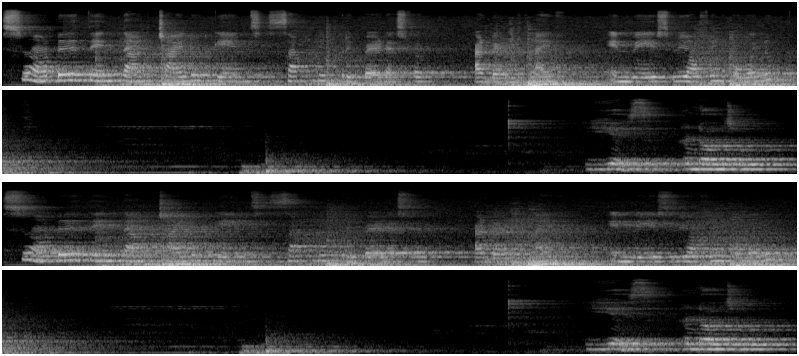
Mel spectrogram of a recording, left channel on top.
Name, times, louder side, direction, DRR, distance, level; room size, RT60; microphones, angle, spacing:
voice 1, 0.0-4.2 4.7-5.6 6.0-7.8 8.0-8.4, left 2 dB, 40° left, 4 dB, 0.4 m, -25 dB
sound 1, 0.6-8.0, left 1 dB, 90° left, 0.7 m, -25 dB
voice 2, 10.3-10.9 13.8-14.4 14.7-15.4, left 1 dB, 10° left, -3 dB, 0.7 m, -26 dB
8.4 x 3.2 x 4.8 m, 3.0 s
head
